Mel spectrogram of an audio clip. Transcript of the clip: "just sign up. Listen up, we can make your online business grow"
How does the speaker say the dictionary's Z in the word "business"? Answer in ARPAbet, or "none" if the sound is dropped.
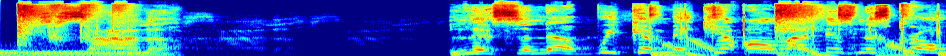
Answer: Z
